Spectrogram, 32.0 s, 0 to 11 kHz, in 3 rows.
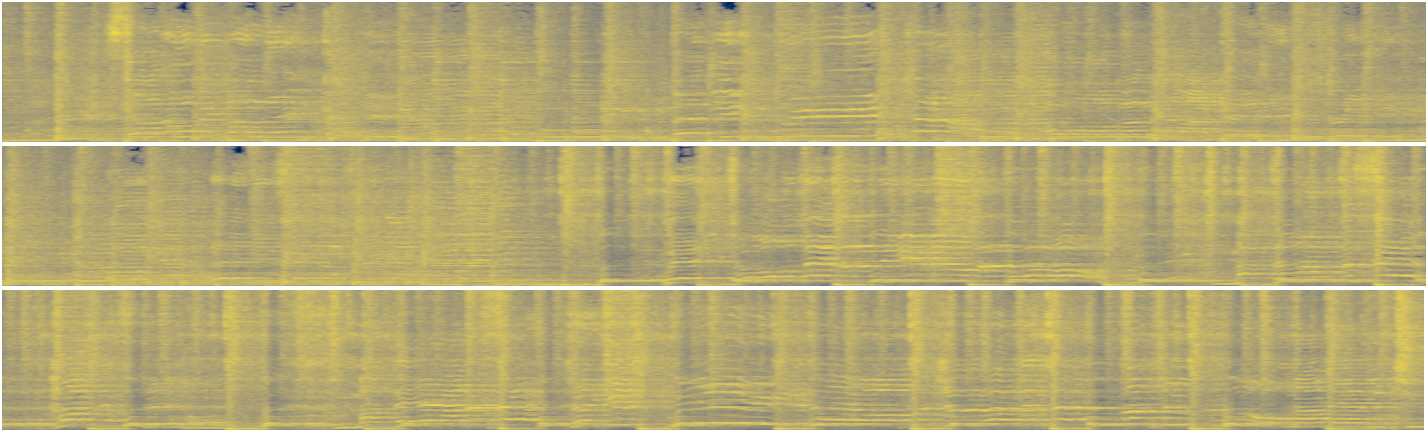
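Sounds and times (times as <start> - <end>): live band playing soul-pop: 0.0 - 32.0
person singing: 0.0 - 32.0.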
